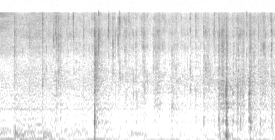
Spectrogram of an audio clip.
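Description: Near silence, with two faint soft clicks of trading cards being flipped by hand.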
